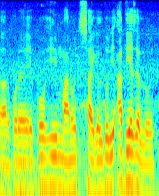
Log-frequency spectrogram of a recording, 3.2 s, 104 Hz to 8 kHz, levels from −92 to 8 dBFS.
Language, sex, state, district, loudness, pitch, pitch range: Chakma, male, Tripura, Dhalai, -18 LUFS, 115 Hz, 110-125 Hz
